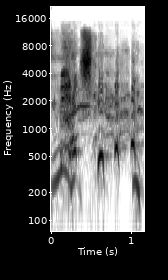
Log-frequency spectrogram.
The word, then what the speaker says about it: niche: niche I don't know here in Alabama it's a niche its niche it rhymes with it and girl you got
